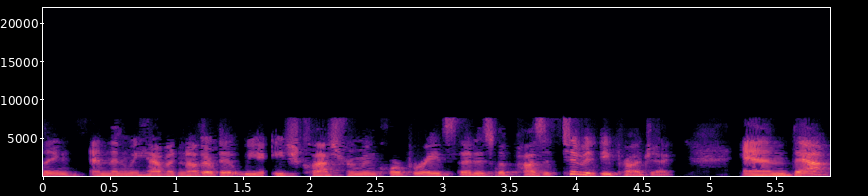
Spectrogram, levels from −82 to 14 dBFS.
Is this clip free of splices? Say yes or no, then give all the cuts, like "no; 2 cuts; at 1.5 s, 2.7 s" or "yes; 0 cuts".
no; 3 cuts; at 1.3 s, 1.6 s, 3.4 s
